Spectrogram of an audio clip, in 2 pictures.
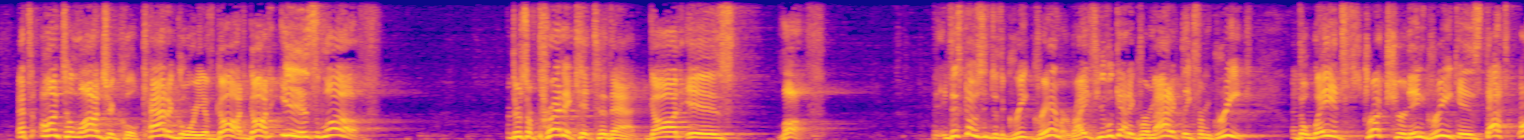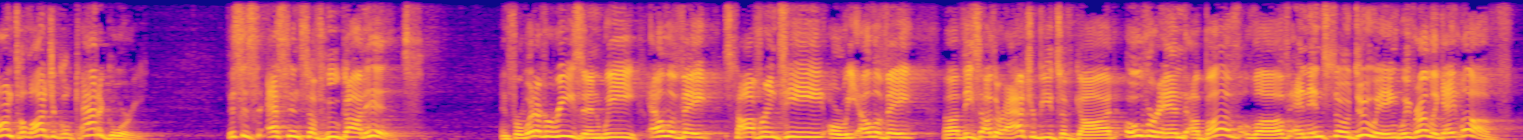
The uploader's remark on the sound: recently taught at the Church Leaders Conference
